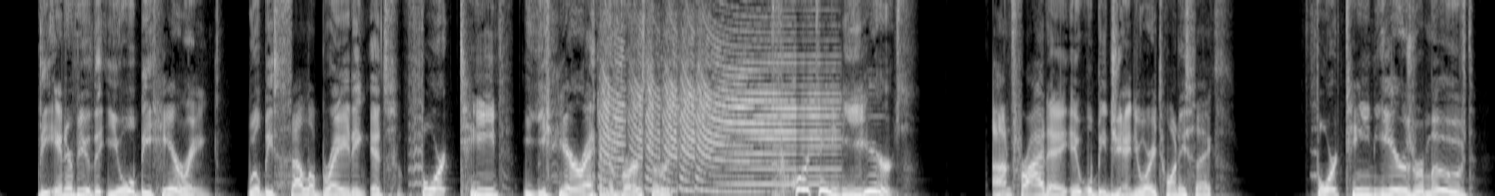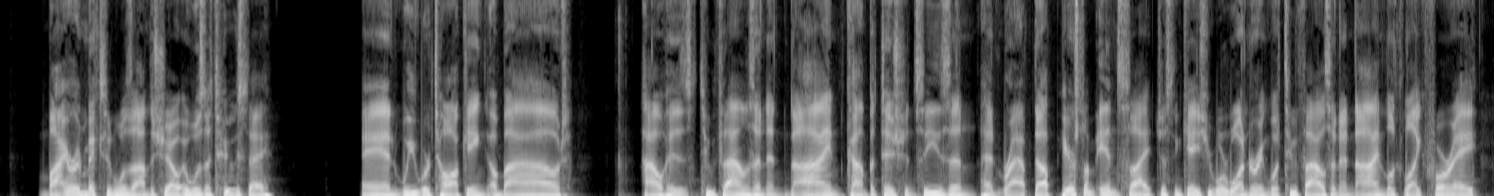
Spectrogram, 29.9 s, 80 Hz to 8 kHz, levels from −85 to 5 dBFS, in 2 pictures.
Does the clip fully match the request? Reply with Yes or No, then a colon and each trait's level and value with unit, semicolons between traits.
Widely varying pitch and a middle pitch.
No: wide, 5.9 semitones; low, 125 Hz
